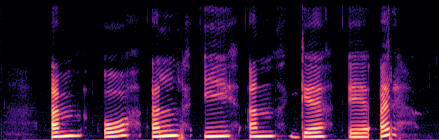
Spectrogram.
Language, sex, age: Norwegian, female, 34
